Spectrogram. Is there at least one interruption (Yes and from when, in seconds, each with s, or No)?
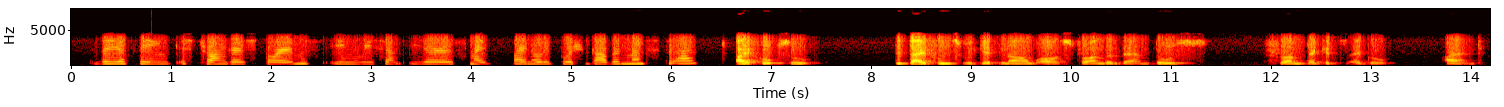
No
